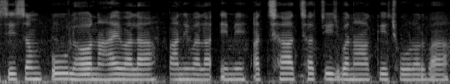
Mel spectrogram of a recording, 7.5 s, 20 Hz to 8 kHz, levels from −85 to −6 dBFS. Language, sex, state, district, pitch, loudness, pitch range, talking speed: Bhojpuri, female, Uttar Pradesh, Gorakhpur, 185 Hz, -33 LUFS, 185-190 Hz, 105 wpm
